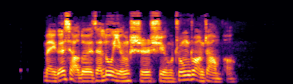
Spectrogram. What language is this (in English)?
Chinese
